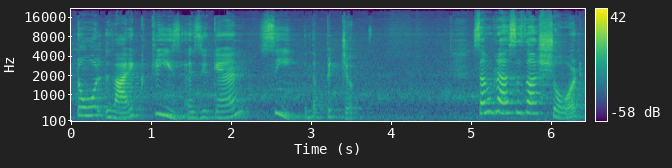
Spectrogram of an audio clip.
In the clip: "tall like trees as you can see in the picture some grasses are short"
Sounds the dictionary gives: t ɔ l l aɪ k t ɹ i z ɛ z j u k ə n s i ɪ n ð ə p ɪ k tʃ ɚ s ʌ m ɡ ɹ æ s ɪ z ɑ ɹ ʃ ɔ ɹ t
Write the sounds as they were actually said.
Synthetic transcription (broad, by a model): t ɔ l l aɪ k t ɹ i z ɛ z j u k ə n s i ɪ n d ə p ɪ k tʃ ɚ s ʌ m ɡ l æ s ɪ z ɑ ɹ ʃ ɔ ɹ t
